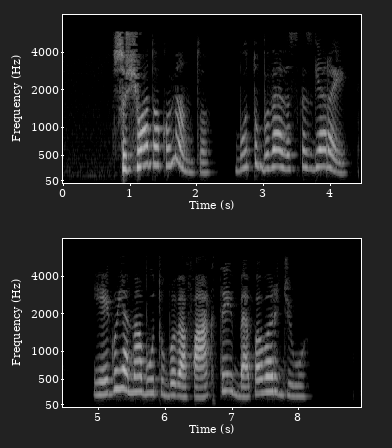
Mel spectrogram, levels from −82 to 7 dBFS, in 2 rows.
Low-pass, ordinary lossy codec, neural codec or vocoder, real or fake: 7.2 kHz; MP3, 24 kbps; none; real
